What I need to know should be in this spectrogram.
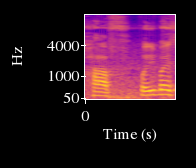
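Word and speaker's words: half: ডি এফ কে M letter to থাকে তত হলে তৃতীয় হল a letter to direct automatically automatically কি হব এ লেটার টু সাইলেন্ট থাকিব পাই ফর এক্সাম্পল ফর এক্সামপল কি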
